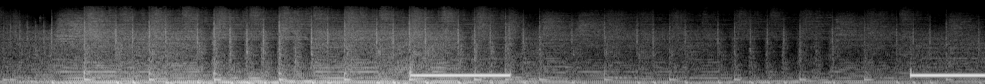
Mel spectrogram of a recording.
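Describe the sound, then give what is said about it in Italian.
A telephone ringback tone sounds twice while calling a home phone number, each a steady one-second beep spaced about five seconds apart, clear and loud over busy background music with no one speaking. “Meno male che c'ho il numero di casa, chiamiamo, dai.”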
